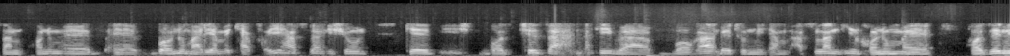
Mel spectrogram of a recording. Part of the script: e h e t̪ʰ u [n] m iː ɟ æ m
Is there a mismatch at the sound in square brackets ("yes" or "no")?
no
